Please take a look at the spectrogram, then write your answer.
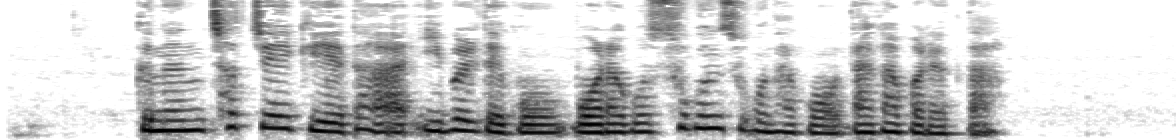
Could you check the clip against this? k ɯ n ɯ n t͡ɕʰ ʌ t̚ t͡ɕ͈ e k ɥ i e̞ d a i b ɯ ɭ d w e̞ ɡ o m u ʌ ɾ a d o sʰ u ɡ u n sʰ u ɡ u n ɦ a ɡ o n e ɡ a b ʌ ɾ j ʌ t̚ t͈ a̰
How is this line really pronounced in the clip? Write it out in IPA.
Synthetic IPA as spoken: k ɯ n ɯ n t͡ɕʰ ʌ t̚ t͡ɕ͈ e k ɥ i e̞ d a i b ɯ ɭ d w e̞ ɡ o m w ʌ ɾ a ɡ o sʰ u ɡ u n sʰ u ɡ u n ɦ a ɡ o n a ɡ a b ʌ ɾ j ʌ t̚ t͈ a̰

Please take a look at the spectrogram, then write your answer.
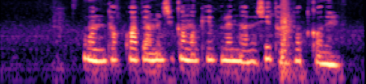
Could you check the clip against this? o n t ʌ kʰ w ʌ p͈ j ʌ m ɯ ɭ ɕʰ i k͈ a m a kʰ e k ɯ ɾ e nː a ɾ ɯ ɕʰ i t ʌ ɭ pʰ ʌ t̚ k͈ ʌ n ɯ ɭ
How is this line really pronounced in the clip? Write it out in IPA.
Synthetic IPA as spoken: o n t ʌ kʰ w a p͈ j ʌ m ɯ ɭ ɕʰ i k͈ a m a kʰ e k ɯ ɾ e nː a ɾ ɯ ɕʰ i t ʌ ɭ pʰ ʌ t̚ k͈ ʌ n ɯ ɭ

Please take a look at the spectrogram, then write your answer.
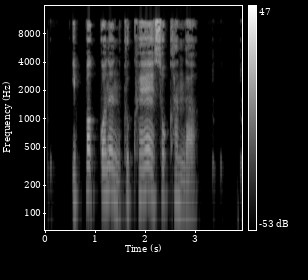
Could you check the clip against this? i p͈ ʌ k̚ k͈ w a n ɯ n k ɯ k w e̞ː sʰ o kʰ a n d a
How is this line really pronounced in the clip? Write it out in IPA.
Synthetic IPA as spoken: i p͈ ʌ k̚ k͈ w ʌ n ɯ n k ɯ kʰ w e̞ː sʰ o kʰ a n d a

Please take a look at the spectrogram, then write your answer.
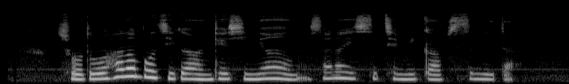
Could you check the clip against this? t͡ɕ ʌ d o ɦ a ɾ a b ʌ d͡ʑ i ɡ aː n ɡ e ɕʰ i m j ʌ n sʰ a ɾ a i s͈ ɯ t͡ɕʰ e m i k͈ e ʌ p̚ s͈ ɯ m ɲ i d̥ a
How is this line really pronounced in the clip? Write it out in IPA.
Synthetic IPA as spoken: t͡ɕ ʌ d o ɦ a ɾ a b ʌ d͡ʑ i ɡ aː n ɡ e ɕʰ i m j ʌ n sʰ a ɾ a i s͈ ɯ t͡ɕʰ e m i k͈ a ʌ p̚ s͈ ɯ m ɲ i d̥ a

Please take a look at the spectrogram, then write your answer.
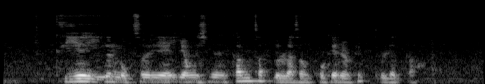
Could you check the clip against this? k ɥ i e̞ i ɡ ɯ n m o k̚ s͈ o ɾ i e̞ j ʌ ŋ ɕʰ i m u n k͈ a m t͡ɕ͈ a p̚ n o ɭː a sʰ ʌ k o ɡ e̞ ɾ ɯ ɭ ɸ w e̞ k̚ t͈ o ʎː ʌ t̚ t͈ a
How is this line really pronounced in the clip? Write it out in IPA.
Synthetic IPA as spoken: k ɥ i e̞ i ɡ ɯ n m o k̚ s͈ o ɾ i e̞ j ʌ ŋ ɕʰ i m ɯ n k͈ a m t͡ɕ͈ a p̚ n o ɭː a sʰ ʌ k o ɡ e̞ ɾ ɯ ɭ ɸ w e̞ k̚ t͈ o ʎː ʌ t̚ t͈ a

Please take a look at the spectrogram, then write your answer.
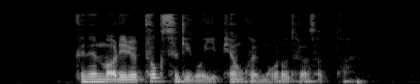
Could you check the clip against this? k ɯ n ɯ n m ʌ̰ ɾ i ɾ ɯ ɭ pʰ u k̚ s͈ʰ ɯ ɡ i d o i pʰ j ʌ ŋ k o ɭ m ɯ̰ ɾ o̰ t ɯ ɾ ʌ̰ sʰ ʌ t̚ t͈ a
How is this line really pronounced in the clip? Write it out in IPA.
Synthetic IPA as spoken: k ɯ n ɯ n m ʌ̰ ɾ i ɾ ɯ ɭ pʰ u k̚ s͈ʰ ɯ ɡ i ɡ o i pʰ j ʌ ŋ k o ɭ m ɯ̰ ɾ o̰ t ɯ ɾ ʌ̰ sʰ ʌ t̚ t͈ a

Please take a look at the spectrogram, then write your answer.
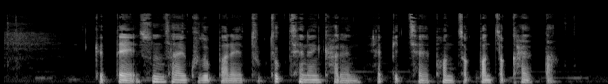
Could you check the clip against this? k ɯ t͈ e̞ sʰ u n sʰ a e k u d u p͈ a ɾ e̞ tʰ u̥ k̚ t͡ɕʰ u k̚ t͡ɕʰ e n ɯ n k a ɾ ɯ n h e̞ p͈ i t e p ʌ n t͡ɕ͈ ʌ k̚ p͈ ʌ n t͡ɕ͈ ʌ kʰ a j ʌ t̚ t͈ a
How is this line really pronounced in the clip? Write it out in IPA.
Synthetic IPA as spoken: k ɯ t͈ e̞ sʰ u n sʰ a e k u d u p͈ a ɾ e̞ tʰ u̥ k̚ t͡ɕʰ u k̚ t͡ɕʰ e n ɯ n k a ɾ ɯ n h e̞ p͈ i t͡ɕʰ e p ʌ n t͡ɕ͈ ʌ k̚ p͈ ʌ n t͡ɕ͈ ʌ kʰ a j ʌ t̚ t͈ a

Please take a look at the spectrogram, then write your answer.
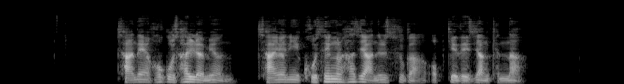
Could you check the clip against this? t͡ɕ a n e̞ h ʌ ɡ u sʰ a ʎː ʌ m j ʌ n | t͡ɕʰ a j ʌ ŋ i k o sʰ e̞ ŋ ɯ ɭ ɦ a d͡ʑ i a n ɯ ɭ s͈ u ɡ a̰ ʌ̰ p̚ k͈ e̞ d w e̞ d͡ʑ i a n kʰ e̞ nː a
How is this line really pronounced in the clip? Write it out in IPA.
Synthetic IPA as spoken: t͡ɕ a n e̞ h ʌ ɡ u sʰ a ʎː ʌ m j ʌ n | t͡ɕ a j ʌ ɲ i k o sʰ e̞ ŋ ɯ ɭ ɦ a d͡ʑ i a n ɯ ɭ s͈ u ɡ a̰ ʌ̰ p̚ k͈ e̞ d w e̞ d͡ʑ i a n kʰ e̞ nː a

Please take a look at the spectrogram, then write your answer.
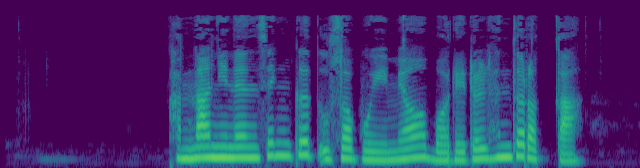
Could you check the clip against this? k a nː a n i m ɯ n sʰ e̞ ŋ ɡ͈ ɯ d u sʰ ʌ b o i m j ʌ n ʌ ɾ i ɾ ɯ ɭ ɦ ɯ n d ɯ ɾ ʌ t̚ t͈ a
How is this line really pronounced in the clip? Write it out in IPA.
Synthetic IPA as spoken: k a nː a ɲ i n ɯ n sʰ e̞ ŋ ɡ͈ ɯ d u sʰ ʌ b o i m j ʌ m ʌ ɾ i ɾ ɯ ɭ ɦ ɯ n d ɯ ɾ ʌ t̚ t͈ a

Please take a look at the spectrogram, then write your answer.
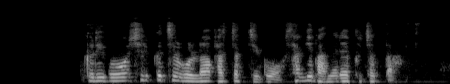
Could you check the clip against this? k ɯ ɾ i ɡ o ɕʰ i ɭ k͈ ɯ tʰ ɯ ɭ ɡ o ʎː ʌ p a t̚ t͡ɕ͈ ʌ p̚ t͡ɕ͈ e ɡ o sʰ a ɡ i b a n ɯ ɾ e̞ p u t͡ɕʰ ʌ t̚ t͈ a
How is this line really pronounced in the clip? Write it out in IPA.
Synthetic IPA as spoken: k ɯ ɾ i ɡ o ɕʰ i ɭ k͈ ɯ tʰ ɯ ɭ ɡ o ɭː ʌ p a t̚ t͡ɕ͈ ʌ k̚ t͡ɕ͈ i ɡ o sʰ a ɡ i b a n ɯ ɾ e̞ p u t͡ɕʰ ʌ t̚ t͈ a

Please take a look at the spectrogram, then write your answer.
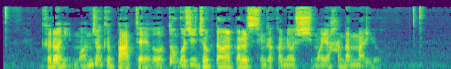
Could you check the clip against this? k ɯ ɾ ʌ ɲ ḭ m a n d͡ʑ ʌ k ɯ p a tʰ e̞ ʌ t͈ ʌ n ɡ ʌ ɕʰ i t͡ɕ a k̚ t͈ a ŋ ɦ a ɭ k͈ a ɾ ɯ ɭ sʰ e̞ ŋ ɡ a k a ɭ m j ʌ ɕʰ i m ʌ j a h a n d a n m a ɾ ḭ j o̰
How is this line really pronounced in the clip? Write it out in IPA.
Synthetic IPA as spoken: k ɯ ɾ ʌ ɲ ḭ m ʌ n d͡ʑ ʌ k ɯ p a tʰ e̞ ʌ t͈ ʌ n ɡ ʌ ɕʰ i t͡ɕ ʌ k̚ t͈ a ŋ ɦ a ɭ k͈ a ɾ ɯ ɭ sʰ e̞ ŋ ɡ a kʰ a m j ʌ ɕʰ i m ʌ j a h a n d a n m a ɾ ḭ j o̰

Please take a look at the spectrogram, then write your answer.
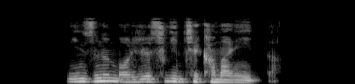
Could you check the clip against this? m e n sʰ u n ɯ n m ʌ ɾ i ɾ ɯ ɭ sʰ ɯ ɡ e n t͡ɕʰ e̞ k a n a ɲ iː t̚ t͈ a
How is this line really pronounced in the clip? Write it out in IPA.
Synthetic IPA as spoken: m i n sʰ u n ɯ n m ʌ ɾ i ɾ ɯ ɭ sʰ u ɡ i n t͡ɕʰ e̞ k a m a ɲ iː t̚ t͈ a

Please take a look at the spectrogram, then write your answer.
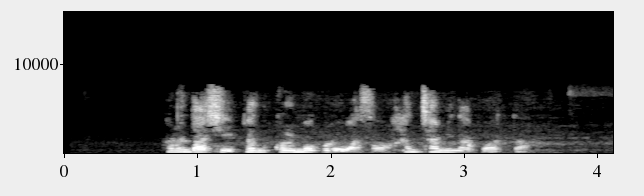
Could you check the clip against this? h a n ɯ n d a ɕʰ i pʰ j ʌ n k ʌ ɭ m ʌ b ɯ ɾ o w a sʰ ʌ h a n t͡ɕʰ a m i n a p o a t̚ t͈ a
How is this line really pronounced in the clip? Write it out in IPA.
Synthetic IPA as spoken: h a n ɯ n d a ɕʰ i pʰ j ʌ n k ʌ ɭ m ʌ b ɯ ɾ o w a sʰ ʌ h a n t͡ɕʰ a m i n a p o a t̚ t͈ a

